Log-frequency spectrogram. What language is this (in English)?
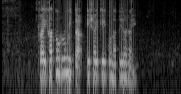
Sihuas Ancash Quechua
